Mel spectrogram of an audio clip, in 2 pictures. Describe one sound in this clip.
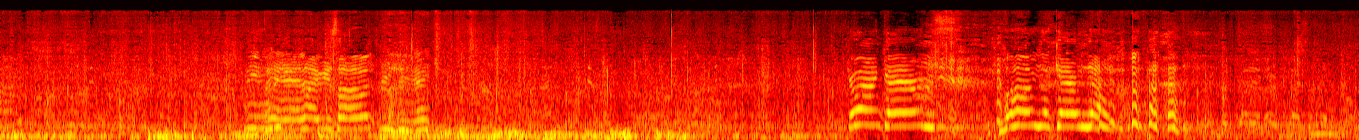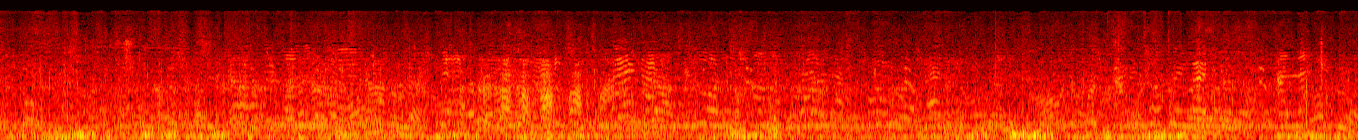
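Runners' footsteps patter on a road.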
